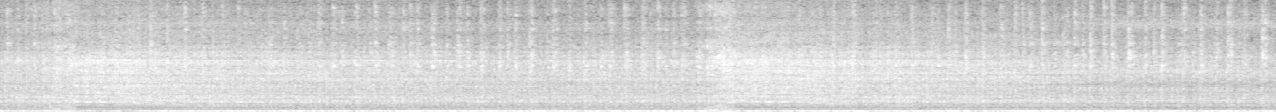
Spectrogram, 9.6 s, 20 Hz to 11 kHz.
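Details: Yamaha 12A outboard, first start after major overhaul; steady, even low putter with no knocks or misses, clean smooth idle; normal.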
